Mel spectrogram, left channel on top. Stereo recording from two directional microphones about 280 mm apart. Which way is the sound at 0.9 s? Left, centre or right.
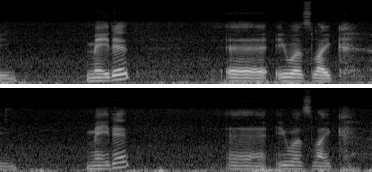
Centre.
